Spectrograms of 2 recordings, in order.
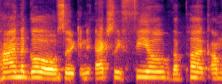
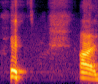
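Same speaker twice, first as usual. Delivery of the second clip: ordinary talk, nothing marked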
